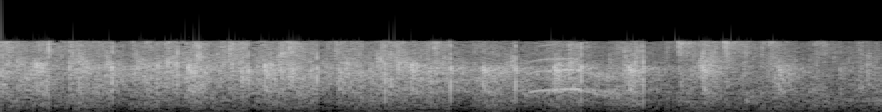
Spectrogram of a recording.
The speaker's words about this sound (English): Thank you for being here to this, the Herald Journal, Utah Public Radio, Logan mayoral debate. Please, let's give our three candidates a round of applause for taking the time to be here tonight.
